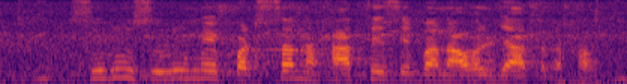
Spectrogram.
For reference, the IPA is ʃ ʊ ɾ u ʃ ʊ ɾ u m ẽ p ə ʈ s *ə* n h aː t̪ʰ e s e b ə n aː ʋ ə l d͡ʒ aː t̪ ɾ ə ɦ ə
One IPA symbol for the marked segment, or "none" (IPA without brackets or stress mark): ə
